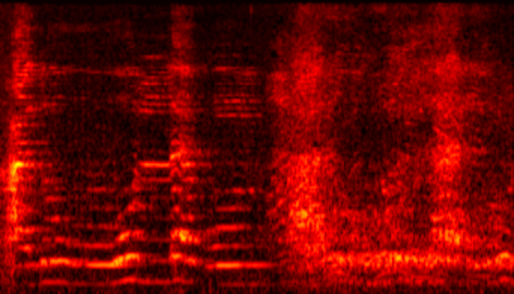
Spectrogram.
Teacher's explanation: ঠোঁট গোল হইছে কিন্তু ফাঁকা আছে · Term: ওয়াও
